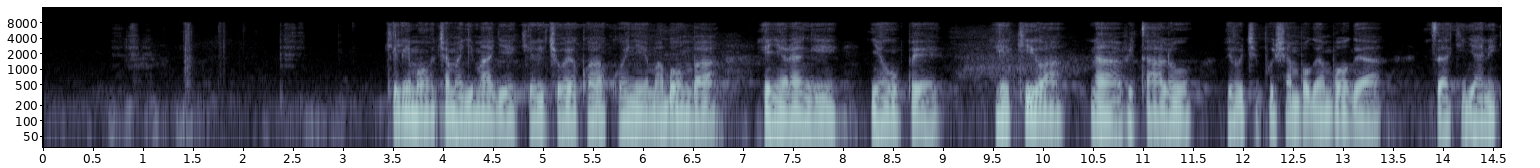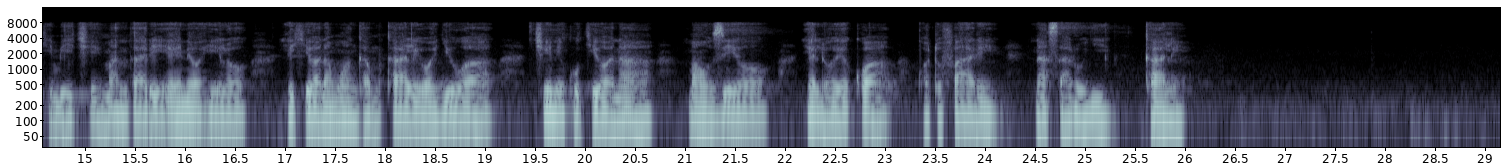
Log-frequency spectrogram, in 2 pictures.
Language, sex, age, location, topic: Swahili, male, 25-35, Dar es Salaam, agriculture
